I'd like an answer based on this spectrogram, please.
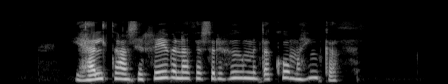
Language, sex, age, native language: Icelandic, female, 30-39, Icelandic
